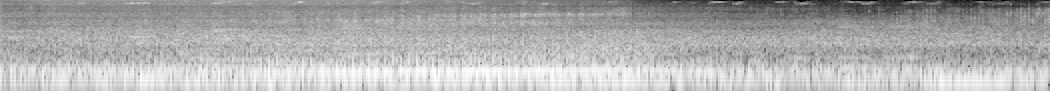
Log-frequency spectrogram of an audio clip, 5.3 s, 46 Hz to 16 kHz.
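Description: A classic 1950s sedan's engine and exhaust rumbling as the car drives past and pulls away, loudest about two seconds in, then easing as it moves off down the road.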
